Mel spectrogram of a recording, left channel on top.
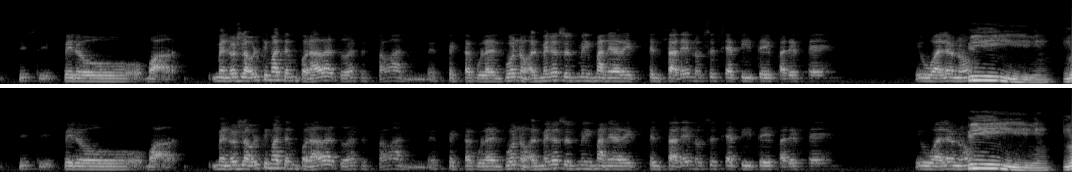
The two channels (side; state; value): both; normal; correlation 0.47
